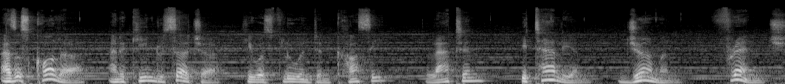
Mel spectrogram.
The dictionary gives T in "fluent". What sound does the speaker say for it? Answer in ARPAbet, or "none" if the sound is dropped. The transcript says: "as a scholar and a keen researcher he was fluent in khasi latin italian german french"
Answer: T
